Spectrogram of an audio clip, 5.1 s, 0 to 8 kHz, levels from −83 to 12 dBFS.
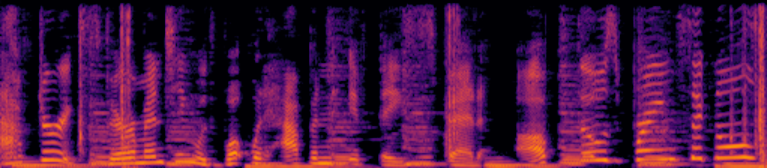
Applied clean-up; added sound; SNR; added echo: classical method Wiener filter.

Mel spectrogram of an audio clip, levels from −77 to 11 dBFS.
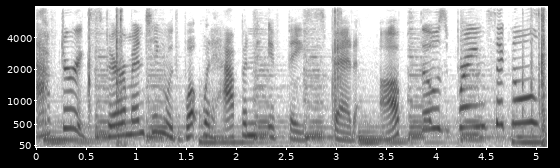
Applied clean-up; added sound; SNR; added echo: none; Telephone; 14 dB; none.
